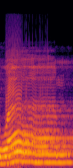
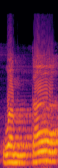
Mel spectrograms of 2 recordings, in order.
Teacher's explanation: wa itu tidak menjadi mad tabi'i karena setelah alif ada huruf mati, maka tidak boleh dipanjangkan, tidak boleh menjadi wam, tapi harus wamta.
